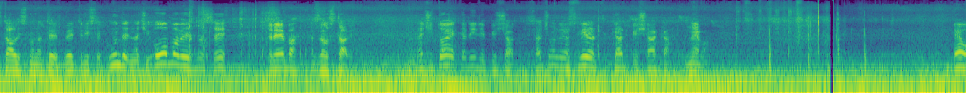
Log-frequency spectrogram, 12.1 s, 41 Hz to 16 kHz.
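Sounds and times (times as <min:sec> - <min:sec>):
car engine and road rumble: 0:00.0 - 0:12.0.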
